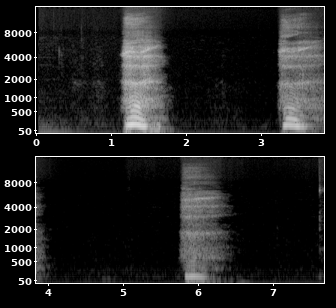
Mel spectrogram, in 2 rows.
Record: {"exhalation_length": "7.7 s", "exhalation_amplitude": 23554, "exhalation_signal_mean_std_ratio": 0.26, "survey_phase": "beta (2021-08-13 to 2022-03-07)", "age": "18-44", "gender": "Male", "wearing_mask": "No", "symptom_runny_or_blocked_nose": true, "symptom_onset": "71 days", "smoker_status": "Never smoked", "respiratory_condition_asthma": false, "respiratory_condition_other": false, "recruitment_source": "Test and Trace", "submission_delay": "68 days", "covid_test_method": "RT-qPCR"}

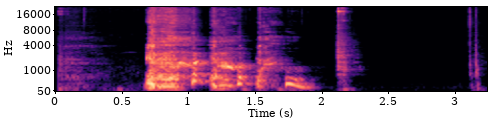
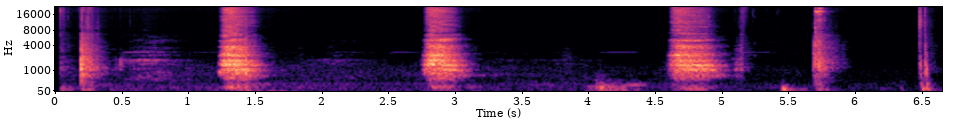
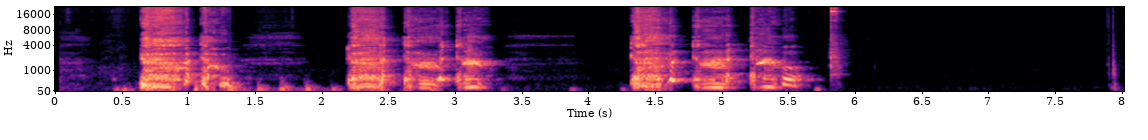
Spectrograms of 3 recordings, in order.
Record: {"cough_length": "3.2 s", "cough_amplitude": 32768, "cough_signal_mean_std_ratio": 0.45, "exhalation_length": "6.7 s", "exhalation_amplitude": 32768, "exhalation_signal_mean_std_ratio": 0.34, "three_cough_length": "8.0 s", "three_cough_amplitude": 32768, "three_cough_signal_mean_std_ratio": 0.48, "survey_phase": "beta (2021-08-13 to 2022-03-07)", "age": "45-64", "gender": "Female", "wearing_mask": "No", "symptom_cough_any": true, "symptom_runny_or_blocked_nose": true, "smoker_status": "Ex-smoker", "respiratory_condition_asthma": false, "respiratory_condition_other": false, "recruitment_source": "REACT", "submission_delay": "7 days", "covid_test_result": "Negative", "covid_test_method": "RT-qPCR"}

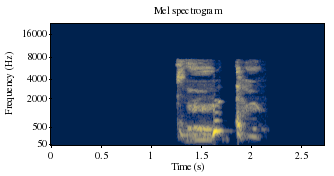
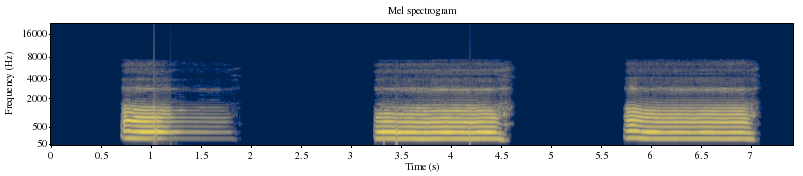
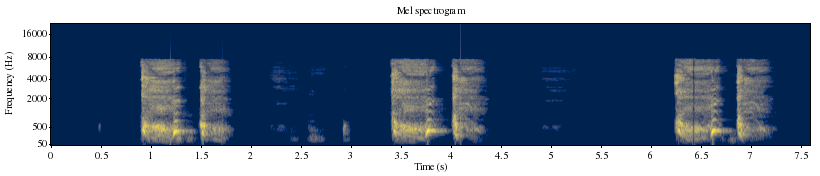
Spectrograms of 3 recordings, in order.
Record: {"cough_length": "2.7 s", "cough_amplitude": 28330, "cough_signal_mean_std_ratio": 0.32, "exhalation_length": "7.4 s", "exhalation_amplitude": 25662, "exhalation_signal_mean_std_ratio": 0.56, "three_cough_length": "7.6 s", "three_cough_amplitude": 28050, "three_cough_signal_mean_std_ratio": 0.37, "survey_phase": "beta (2021-08-13 to 2022-03-07)", "age": "45-64", "gender": "Female", "wearing_mask": "No", "symptom_cough_any": true, "symptom_runny_or_blocked_nose": true, "symptom_sore_throat": true, "symptom_headache": true, "symptom_other": true, "symptom_onset": "3 days", "smoker_status": "Never smoked", "respiratory_condition_asthma": false, "respiratory_condition_other": false, "recruitment_source": "Test and Trace", "submission_delay": "1 day", "covid_test_result": "Positive", "covid_test_method": "RT-qPCR", "covid_ct_value": 17.9, "covid_ct_gene": "N gene"}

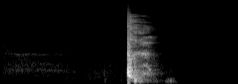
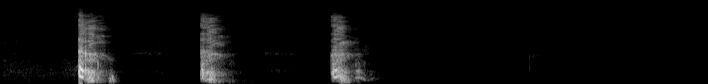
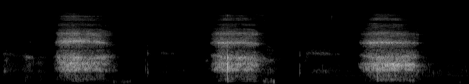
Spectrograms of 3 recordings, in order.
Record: {"cough_length": "2.4 s", "cough_amplitude": 32768, "cough_signal_mean_std_ratio": 0.17, "three_cough_length": "7.1 s", "three_cough_amplitude": 32768, "three_cough_signal_mean_std_ratio": 0.19, "exhalation_length": "4.7 s", "exhalation_amplitude": 15138, "exhalation_signal_mean_std_ratio": 0.48, "survey_phase": "beta (2021-08-13 to 2022-03-07)", "age": "65+", "gender": "Female", "wearing_mask": "No", "symptom_cough_any": true, "symptom_fatigue": true, "symptom_fever_high_temperature": true, "symptom_headache": true, "symptom_change_to_sense_of_smell_or_taste": true, "symptom_loss_of_taste": true, "symptom_onset": "4 days", "smoker_status": "Ex-smoker", "respiratory_condition_asthma": false, "respiratory_condition_other": false, "recruitment_source": "Test and Trace", "submission_delay": "1 day", "covid_test_result": "Positive", "covid_test_method": "RT-qPCR", "covid_ct_value": 15.7, "covid_ct_gene": "ORF1ab gene"}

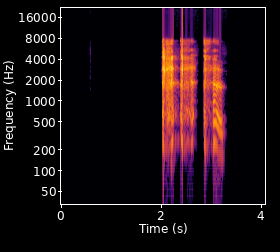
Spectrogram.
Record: {"cough_length": "4.1 s", "cough_amplitude": 32768, "cough_signal_mean_std_ratio": 0.31, "survey_phase": "beta (2021-08-13 to 2022-03-07)", "age": "18-44", "gender": "Female", "wearing_mask": "No", "symptom_runny_or_blocked_nose": true, "symptom_shortness_of_breath": true, "symptom_headache": true, "symptom_onset": "3 days", "smoker_status": "Never smoked", "respiratory_condition_asthma": false, "respiratory_condition_other": false, "recruitment_source": "Test and Trace", "submission_delay": "1 day", "covid_test_result": "Positive", "covid_test_method": "RT-qPCR", "covid_ct_value": 29.4, "covid_ct_gene": "ORF1ab gene"}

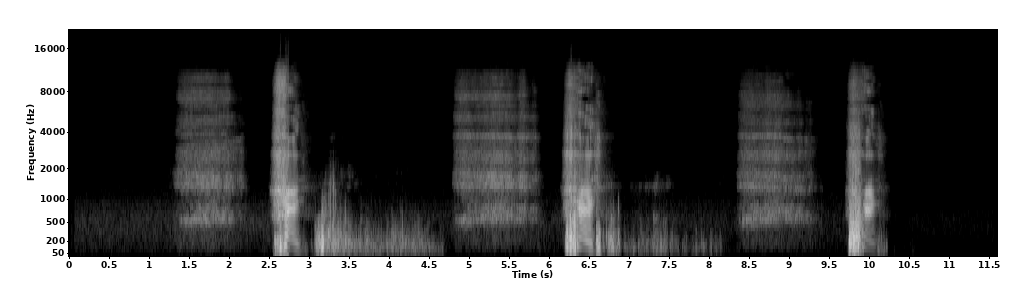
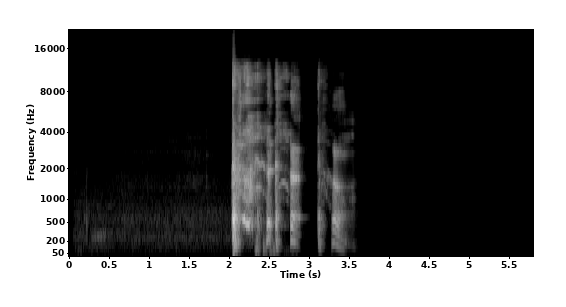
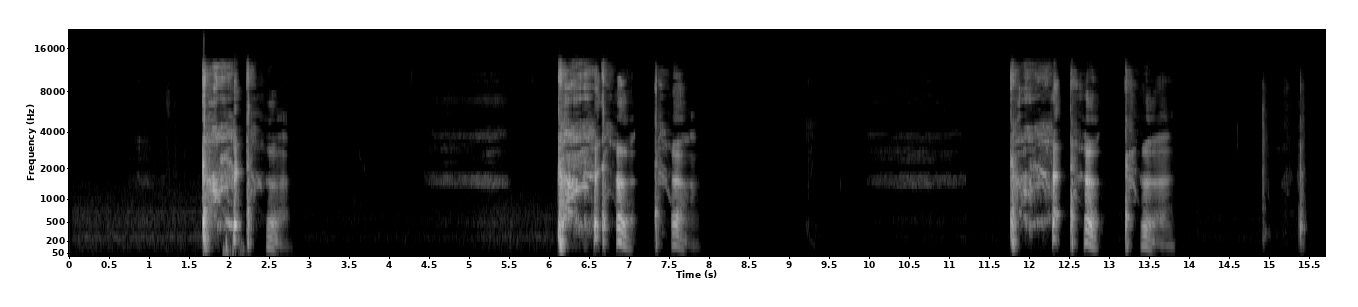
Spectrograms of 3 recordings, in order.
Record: {"exhalation_length": "11.6 s", "exhalation_amplitude": 32768, "exhalation_signal_mean_std_ratio": 0.29, "cough_length": "5.8 s", "cough_amplitude": 32768, "cough_signal_mean_std_ratio": 0.25, "three_cough_length": "15.7 s", "three_cough_amplitude": 32767, "three_cough_signal_mean_std_ratio": 0.28, "survey_phase": "beta (2021-08-13 to 2022-03-07)", "age": "18-44", "gender": "Male", "wearing_mask": "No", "symptom_cough_any": true, "symptom_new_continuous_cough": true, "symptom_runny_or_blocked_nose": true, "symptom_sore_throat": true, "symptom_fatigue": true, "symptom_headache": true, "smoker_status": "Never smoked", "respiratory_condition_asthma": false, "respiratory_condition_other": false, "recruitment_source": "Test and Trace", "submission_delay": "2 days", "covid_test_result": "Positive", "covid_test_method": "RT-qPCR", "covid_ct_value": 21.4, "covid_ct_gene": "N gene"}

